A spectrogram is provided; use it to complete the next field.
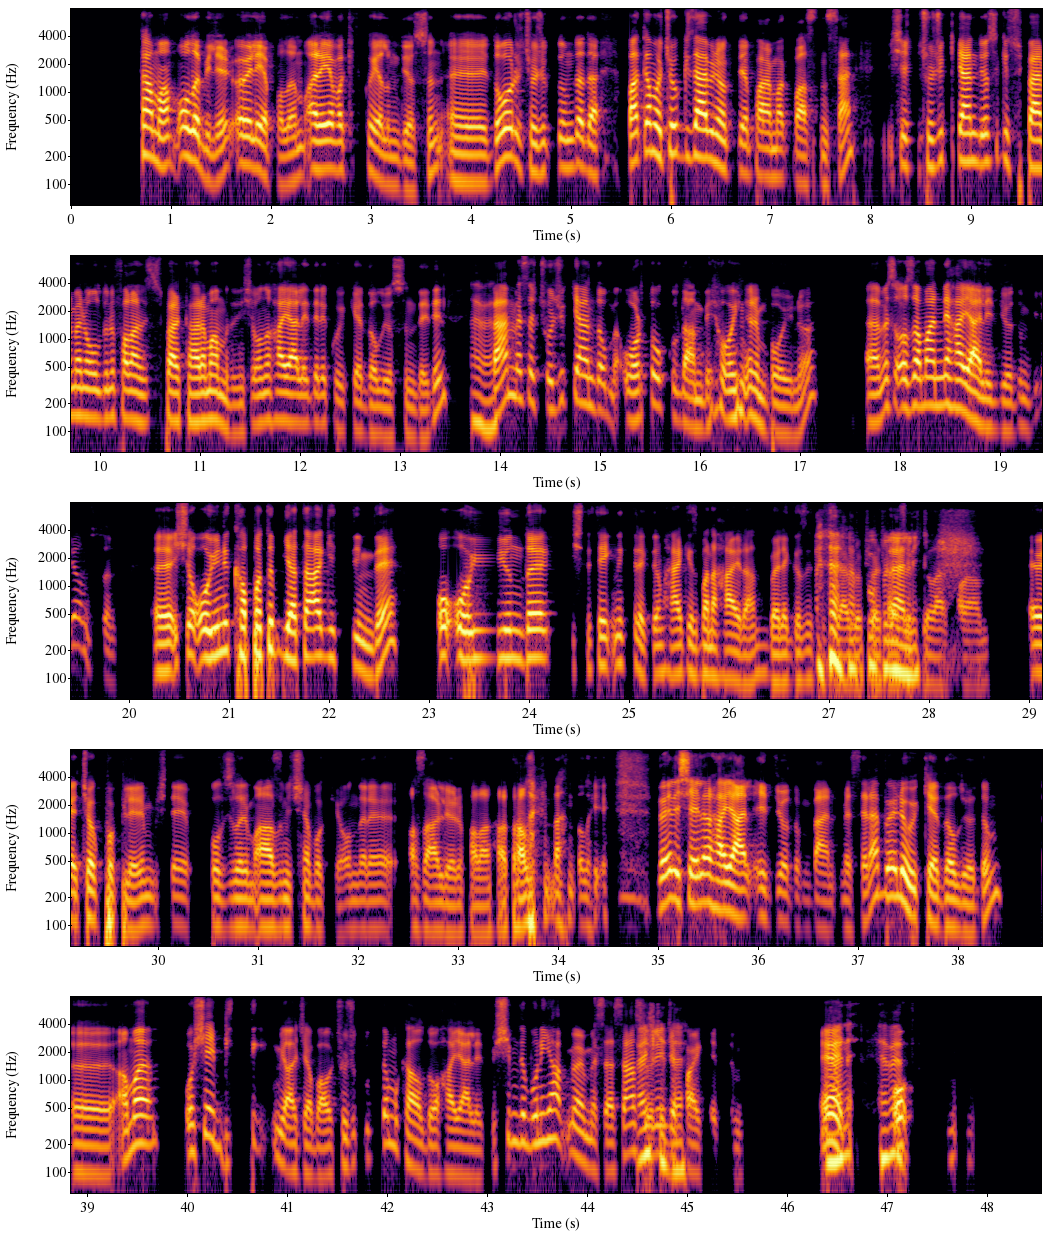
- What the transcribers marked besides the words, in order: laughing while speaking: "oynarım"; chuckle; laughing while speaking: "hatalarından dolayı"; tapping; other background noise; other noise
- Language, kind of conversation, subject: Turkish, advice, Akşamları ekran kullanımı nedeniyle uykuya dalmakta zorlanıyorsanız ne yapabilirsiniz?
